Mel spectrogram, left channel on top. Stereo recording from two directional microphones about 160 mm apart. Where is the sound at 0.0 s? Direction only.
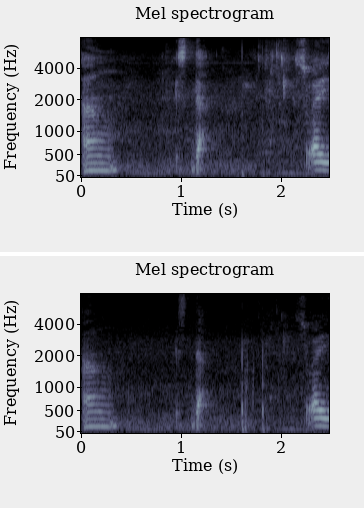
35° left (ahead or behind).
